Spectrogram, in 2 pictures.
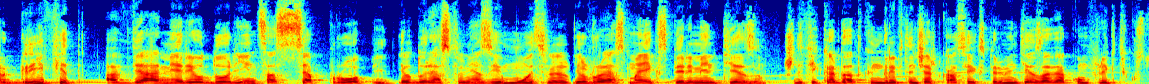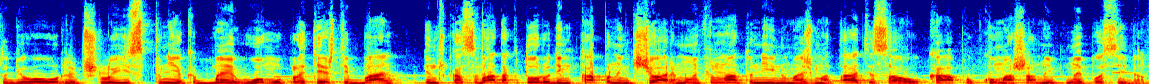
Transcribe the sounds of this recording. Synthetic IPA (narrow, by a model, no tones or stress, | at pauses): jarɡɾifit̪ | avame̞ɾe̞wd̪o̞ɾint̪sasə̥seapɾo̞pejeld̪o̞ɾeasə̥filmezəemo̞t̪silejelɾojasəmajekspe̞ɾime̞nt̪e̞zəʃid̪efijekaɾʲed̪at̪əkɨnd̪ɡɾifit̪ɨnt͡ʃe̞rkasəekspe̞ɾiment̪e̞zəaveako̞nflikt̪e̥ku̥st̪ud̪ʲiouɾileʃilujspunekəbəjo̞muplət̪e̞ʃt̪ebanʲpe̞nt̪ɾukasəvad̪əakt̪o̞ɾuld̪iŋkapɨnɨŋkʲi̥ʃoaɾenunfilmat̪onejnumaʒumət̪at̪ʲesawkʰapukumaʃanunujeposibḭl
